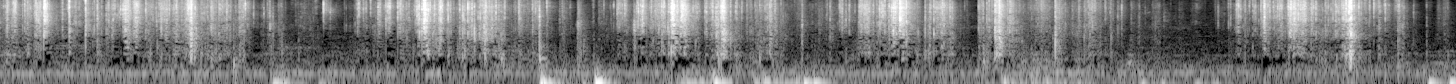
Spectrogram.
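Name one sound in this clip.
Stacked trading cards shuffle and slap together.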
